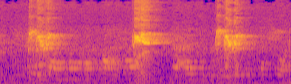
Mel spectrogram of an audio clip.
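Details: Red-whiskered bulbul song meant to excite a male bird, with ché, kình and rít tones: three harsh, squawky chirp bursts spaced about one second apart, the middle one loudest, over quiet background.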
